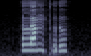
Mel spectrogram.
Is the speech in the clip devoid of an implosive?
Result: yes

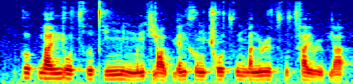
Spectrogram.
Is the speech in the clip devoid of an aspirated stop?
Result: no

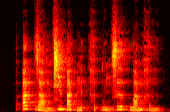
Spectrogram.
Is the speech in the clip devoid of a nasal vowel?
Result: yes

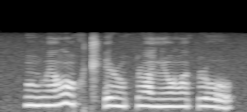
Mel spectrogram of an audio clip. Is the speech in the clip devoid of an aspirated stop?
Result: yes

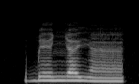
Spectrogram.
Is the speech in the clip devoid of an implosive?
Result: no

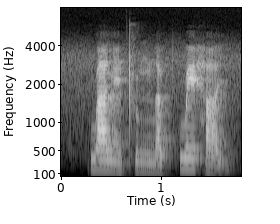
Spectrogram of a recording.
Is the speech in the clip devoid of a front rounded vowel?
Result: yes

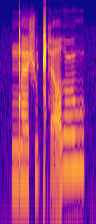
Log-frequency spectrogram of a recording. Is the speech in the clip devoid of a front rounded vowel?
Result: no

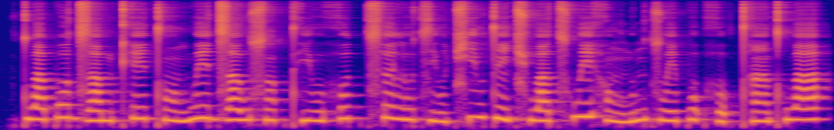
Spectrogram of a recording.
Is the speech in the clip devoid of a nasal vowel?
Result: no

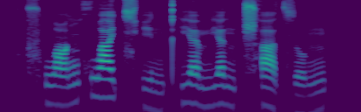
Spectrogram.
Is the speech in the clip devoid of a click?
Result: yes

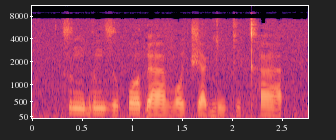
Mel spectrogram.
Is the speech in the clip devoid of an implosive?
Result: no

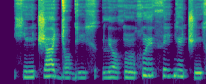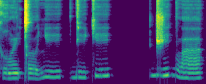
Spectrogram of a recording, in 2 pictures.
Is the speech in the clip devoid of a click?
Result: no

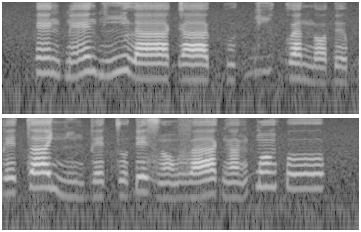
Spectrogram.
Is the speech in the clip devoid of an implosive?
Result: no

